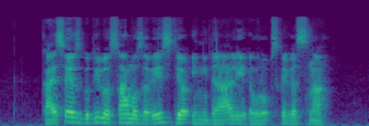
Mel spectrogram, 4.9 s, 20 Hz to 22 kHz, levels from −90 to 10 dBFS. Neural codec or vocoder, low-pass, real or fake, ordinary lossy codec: codec, 44.1 kHz, 7.8 kbps, DAC; 19.8 kHz; fake; AAC, 32 kbps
